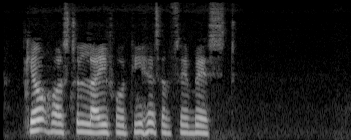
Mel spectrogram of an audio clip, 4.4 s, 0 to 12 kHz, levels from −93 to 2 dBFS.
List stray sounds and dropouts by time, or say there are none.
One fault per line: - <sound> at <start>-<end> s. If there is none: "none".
none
